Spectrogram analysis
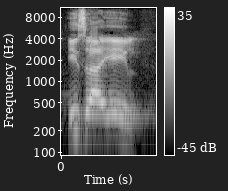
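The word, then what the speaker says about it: ישראל: ஈ ஈ sound அப்போ இஸ்ரா ஏல் ஈ sound வந்துரும்ல இஸ்ராயேல் இஸ்ராயேல் அதாவது ஷெமா இஸ்ராயேல்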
